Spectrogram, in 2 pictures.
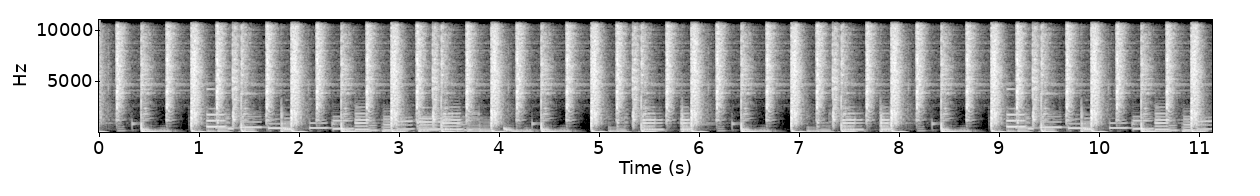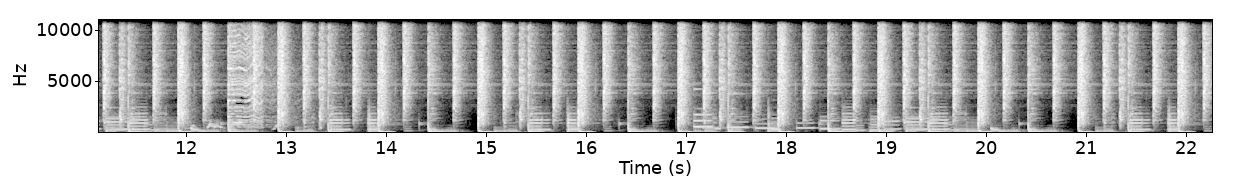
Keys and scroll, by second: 16.9 super+d.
